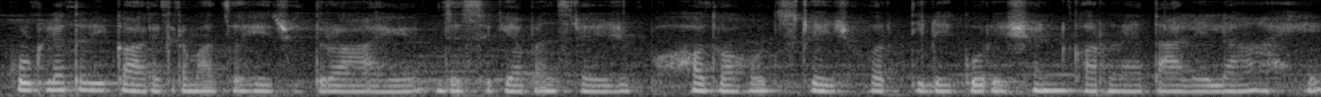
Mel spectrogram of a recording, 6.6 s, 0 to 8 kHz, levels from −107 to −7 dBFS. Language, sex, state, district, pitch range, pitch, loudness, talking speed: Marathi, female, Maharashtra, Aurangabad, 190-205 Hz, 195 Hz, -45 LUFS, 165 wpm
